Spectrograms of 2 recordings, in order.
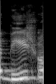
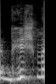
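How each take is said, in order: First: भीष्म with a long ee; correct भीष्म. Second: भीष्म with a short i; wrong भीष्म. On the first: Teacher gives the correct word, भीष्म with long ee. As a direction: stretch the vowel in भीष्म, "bheeshm". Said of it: "होता है". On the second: Teacher shows the misspelling, भीष्म with short i. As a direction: clip भीष्म to "bhishma". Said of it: "नहीं होता". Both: Shown as a demonstration.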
